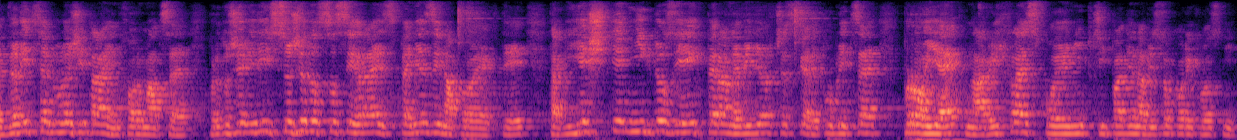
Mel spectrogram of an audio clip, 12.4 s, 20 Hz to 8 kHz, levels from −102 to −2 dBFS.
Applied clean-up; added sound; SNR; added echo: neural separator model SepFormer DNS4.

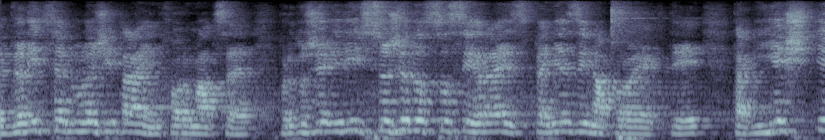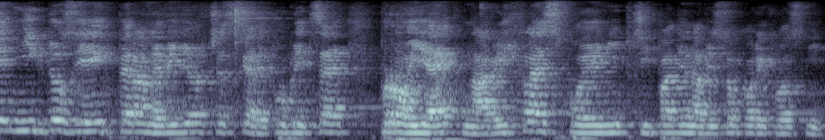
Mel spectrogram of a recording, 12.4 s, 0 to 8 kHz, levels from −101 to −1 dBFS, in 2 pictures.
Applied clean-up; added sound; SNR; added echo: none; Cutlery, silverware; 19 dB; reverberation time 0.3 s.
